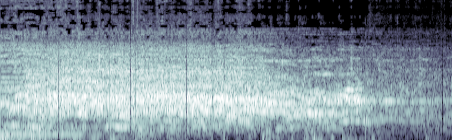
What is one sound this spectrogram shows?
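A crowd cheers loudly in a large echoing gym, then quiets down.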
